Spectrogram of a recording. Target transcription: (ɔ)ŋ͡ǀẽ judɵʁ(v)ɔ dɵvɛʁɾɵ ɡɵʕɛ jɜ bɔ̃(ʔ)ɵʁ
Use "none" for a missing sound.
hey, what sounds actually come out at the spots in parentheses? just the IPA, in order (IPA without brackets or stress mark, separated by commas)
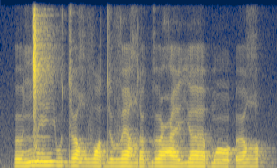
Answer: ɵ, v, ʔ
